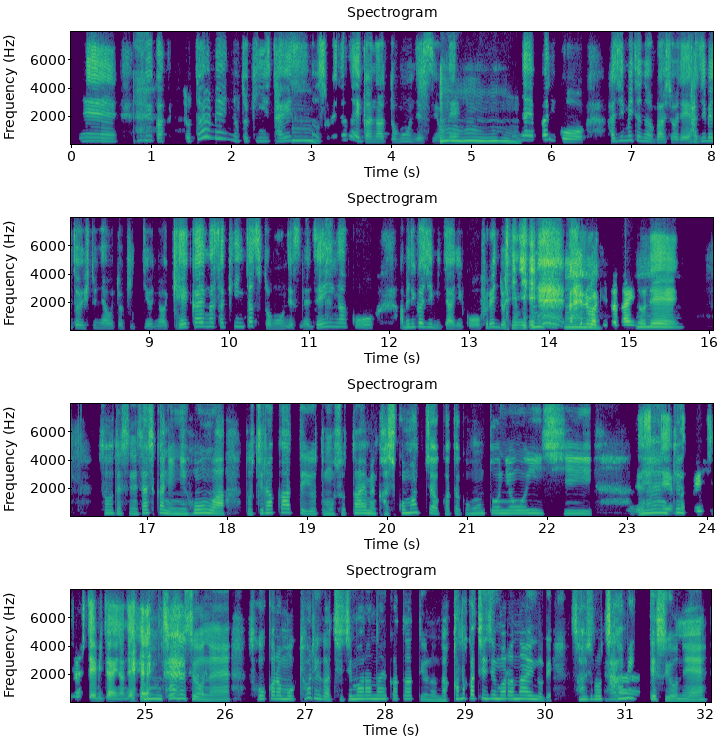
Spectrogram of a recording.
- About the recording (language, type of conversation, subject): Japanese, podcast, 初対面で相手との距離を自然に縮める話し方はありますか？
- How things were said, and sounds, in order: tapping; other background noise; chuckle; laughing while speaking: "ね"; unintelligible speech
